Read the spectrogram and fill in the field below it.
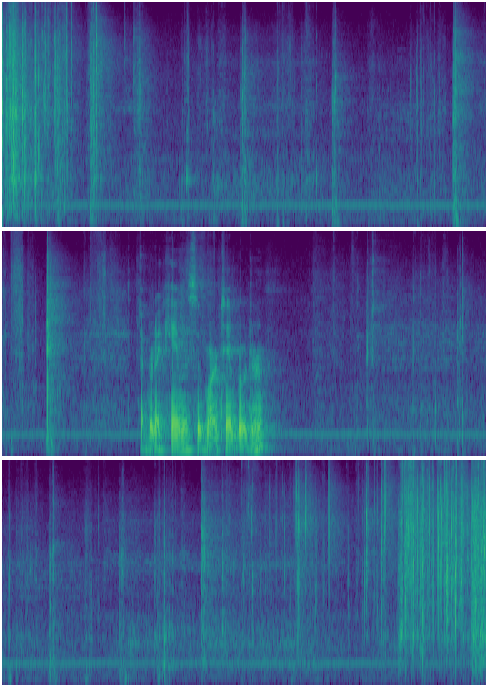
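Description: Trading cards slide and tap against each other as they are flipped through.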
